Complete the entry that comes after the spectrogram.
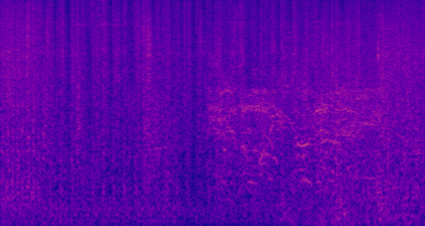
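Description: Nebelwerfer rocket barrage firing in a Company of Heroes strategy game battle, a dense run of rapid bursts and blasts that swells toward the end, mixed with other battlefield noise.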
